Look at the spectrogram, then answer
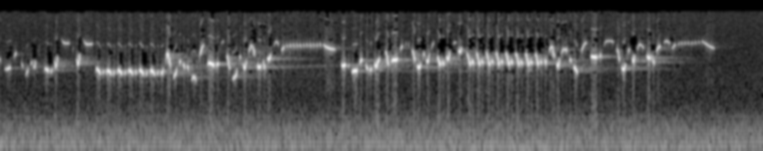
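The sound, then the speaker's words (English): A songbird sitting on a log sings a lively, continuous song of high, clear notes, with rapid trills, repeated chirps and sustained whistles in quick succession, with no voices. “And, as it were, clear his throat, but sits there on a log and pours out his music.”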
